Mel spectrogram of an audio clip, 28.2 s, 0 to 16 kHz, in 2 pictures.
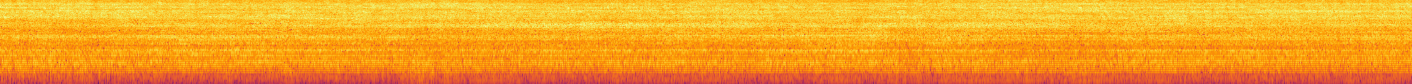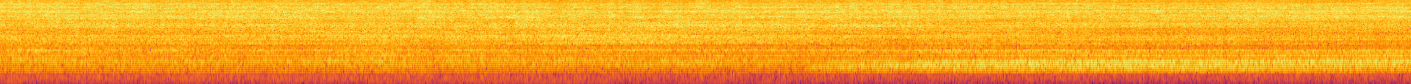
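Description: High-power CNC plasma torch cutting 25 mm carbon steel: a loud, steady hiss of the plasma arc and gas jet. A higher tone joins in about three quarters of the way through.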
